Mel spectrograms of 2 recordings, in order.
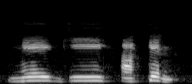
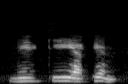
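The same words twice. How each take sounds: First: Ne gi apin, drawn out and slow; slow model phrase. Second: Said in the usual way. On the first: Shown as a demonstration. Teacher models the Cree phrase to students, slowly. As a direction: lay out each syllable slowly. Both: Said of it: "you would say".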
